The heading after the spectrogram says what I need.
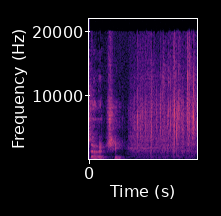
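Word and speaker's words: Zocchi: Yeah, and then Lou Zochi, I think it's pronounced Zochi, starts producing these dice.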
